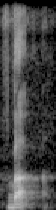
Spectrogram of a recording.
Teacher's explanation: Pelafalan huruf ba itu terletak di antara bibir atas dan bibir bawah, ya. Baina syafatain, di antara dua bibir, yaitu bibir atas sama bibir bawah.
